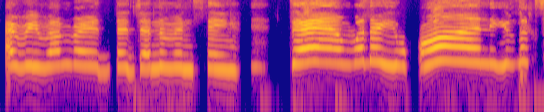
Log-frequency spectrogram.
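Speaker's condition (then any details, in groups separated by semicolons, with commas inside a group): Dystonia; diagnosed age 10, now 33, on medication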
